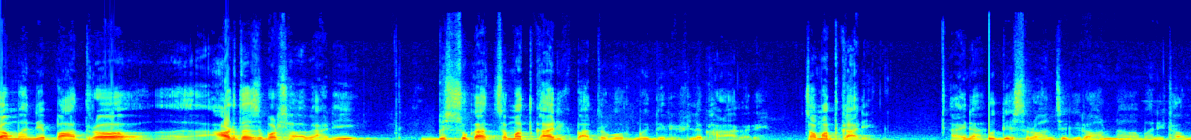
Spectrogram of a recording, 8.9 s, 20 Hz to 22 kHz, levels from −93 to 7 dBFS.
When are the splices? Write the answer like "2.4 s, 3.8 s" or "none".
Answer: 7.4 s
